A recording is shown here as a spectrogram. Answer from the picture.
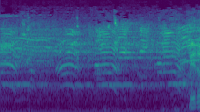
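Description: Athletic shoes squeaking on an indoor court as players move during a volleyball rally: several short rising-and-falling squeaks over a background of arena crowd noise.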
